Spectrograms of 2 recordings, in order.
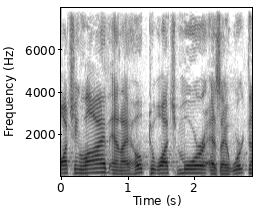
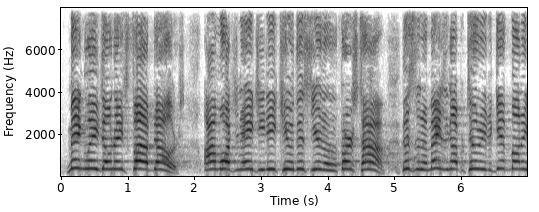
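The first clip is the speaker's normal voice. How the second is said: very high, barking drill sergeant shout; 12 semitones higher than usual. Reading out a donation message as requested, in a barking drill sergeant voice. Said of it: "they want me to read it as a drill sergeant".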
